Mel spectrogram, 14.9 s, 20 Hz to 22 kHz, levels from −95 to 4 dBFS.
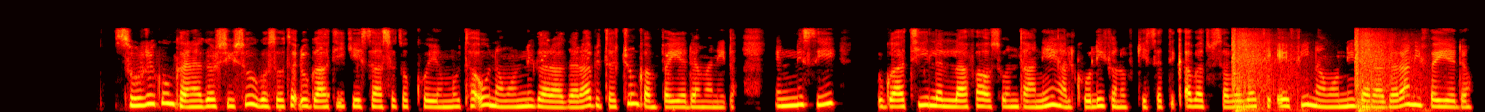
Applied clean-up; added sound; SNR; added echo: none; Explosion; 10 dB; none.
